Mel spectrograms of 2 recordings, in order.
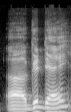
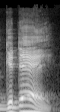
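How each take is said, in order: First: It is said as two full words. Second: It is said as one contracted word. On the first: The speaker calls it wrong. "I've been saying that wrong every time" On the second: The speaker calls it right. "Real quick, it's g'day"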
